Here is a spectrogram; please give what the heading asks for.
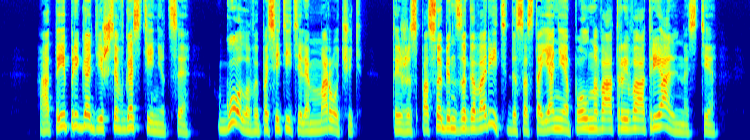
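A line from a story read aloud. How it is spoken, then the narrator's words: Snort. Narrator (Russian): хмыкнул Соколовский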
